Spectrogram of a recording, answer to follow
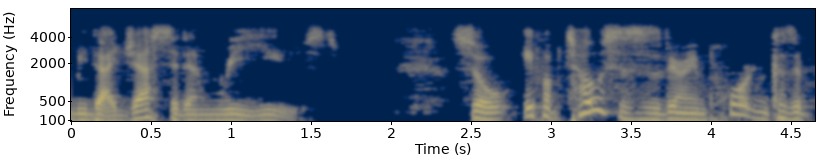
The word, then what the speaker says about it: apoptosis: it's called apoptosis now it can be pronounced either aptosis or apoptosis and apoptosis is generally the accepted term um in america it's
